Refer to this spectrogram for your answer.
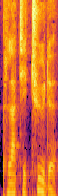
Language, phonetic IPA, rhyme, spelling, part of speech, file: German, [ˌplatiˈtyːdə], -yːdə, Plattitüde, noun, De-Plattitüde.ogg
- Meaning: platitude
